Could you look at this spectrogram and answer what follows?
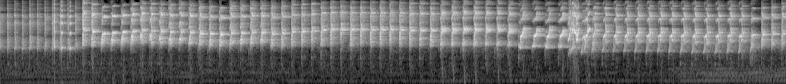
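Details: Long ngekek trill from a fighter lovebird, used to stimulate other lovebirds into singing: an unbroken, rapid, high-pitched chattering rattle of evenly spaced pulses running for the whole stretch with slight shifts in pitch.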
